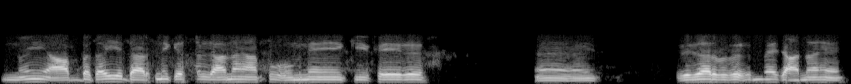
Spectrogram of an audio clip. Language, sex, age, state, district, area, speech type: Hindi, male, 30-45, Madhya Pradesh, Seoni, urban, conversation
